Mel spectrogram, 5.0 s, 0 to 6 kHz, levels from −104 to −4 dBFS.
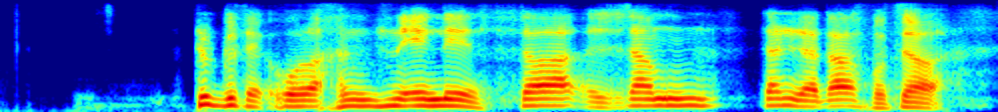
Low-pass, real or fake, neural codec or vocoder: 5.4 kHz; fake; codec, 16 kHz in and 24 kHz out, 0.4 kbps, LongCat-Audio-Codec, four codebook decoder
